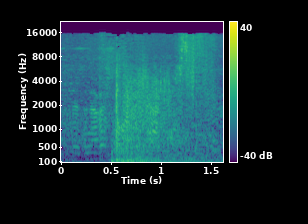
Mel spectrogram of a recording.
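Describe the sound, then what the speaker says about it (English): A cannon fires in the Apex Legends video game, a sudden deep boom that swells into a sustained rumbling roar, close and loud. "I gotta use the cannon."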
